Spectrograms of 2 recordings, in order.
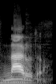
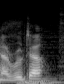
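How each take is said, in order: First: The stress is on the first syllable. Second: The stress is on the second syllable. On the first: This is how it is said in Japanese. "in Japanese, for the most part, you put the emphasis on the first syllable" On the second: This is how English speakers say it. "you would put it on that mi- the second to last syllable"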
